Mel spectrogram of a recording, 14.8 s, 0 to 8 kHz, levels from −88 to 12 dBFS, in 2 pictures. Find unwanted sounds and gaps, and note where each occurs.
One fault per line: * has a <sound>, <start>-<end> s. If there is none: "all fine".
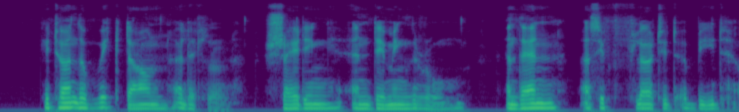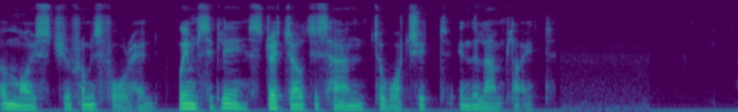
all fine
